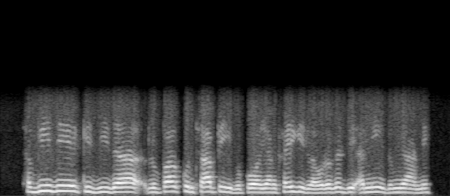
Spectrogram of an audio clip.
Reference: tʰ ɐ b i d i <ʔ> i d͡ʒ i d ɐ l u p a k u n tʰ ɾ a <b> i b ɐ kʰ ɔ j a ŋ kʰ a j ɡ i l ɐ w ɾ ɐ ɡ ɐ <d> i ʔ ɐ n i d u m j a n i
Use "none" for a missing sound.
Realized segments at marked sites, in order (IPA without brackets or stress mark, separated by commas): k, p, d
